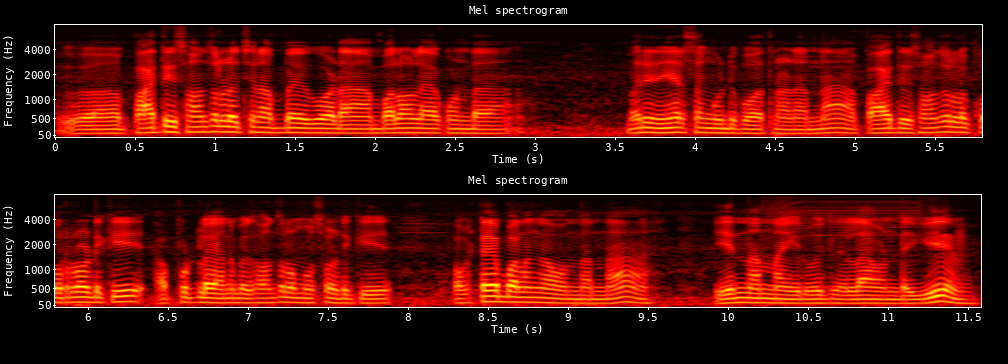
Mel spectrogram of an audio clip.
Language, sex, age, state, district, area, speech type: Telugu, male, 30-45, Andhra Pradesh, Bapatla, urban, spontaneous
